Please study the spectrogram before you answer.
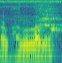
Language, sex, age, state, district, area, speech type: Assamese, male, 60+, Assam, Darrang, rural, spontaneous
